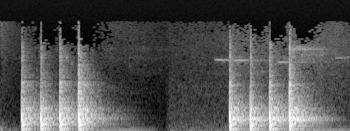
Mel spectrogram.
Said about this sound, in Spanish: Hewell y Kubi, el hombre de las pruebas del lavadero, llaman a la puerta. Ted abre.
